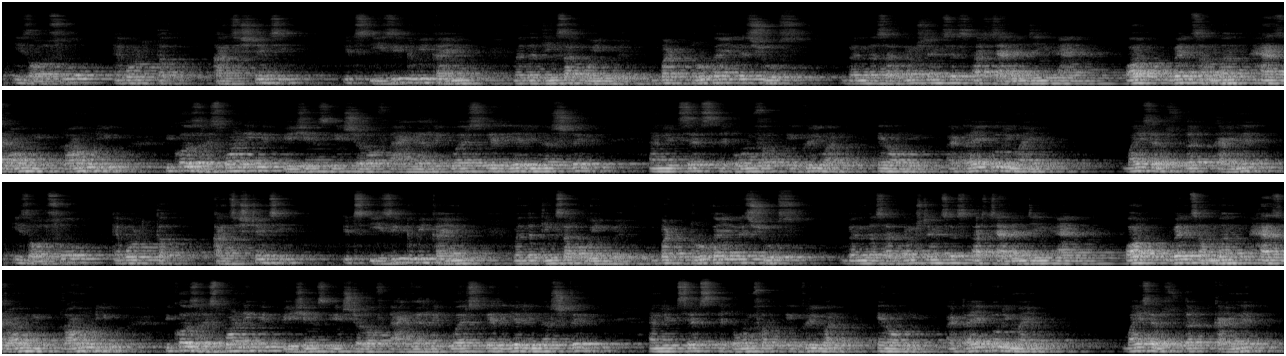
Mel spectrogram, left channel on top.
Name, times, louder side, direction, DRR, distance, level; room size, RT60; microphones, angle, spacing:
voice 1, 0.1-0.8 1.1-1.6 2.1-2.8 3.4-4.7 5.1-7.9 8.4-10.8 11.2-14.0 14.4-18.7 19.3-21.2 21.6-23.2 24.0-25.3, right 1 dB, 70° right, -9 dB, 1.7 m, -24 dB
6.8 x 6.7 x 3.8 m, 1.5 s
head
